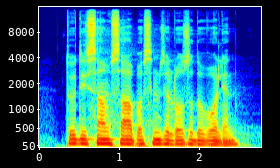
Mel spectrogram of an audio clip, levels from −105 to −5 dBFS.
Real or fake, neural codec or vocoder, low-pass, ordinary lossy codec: real; none; 14.4 kHz; none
